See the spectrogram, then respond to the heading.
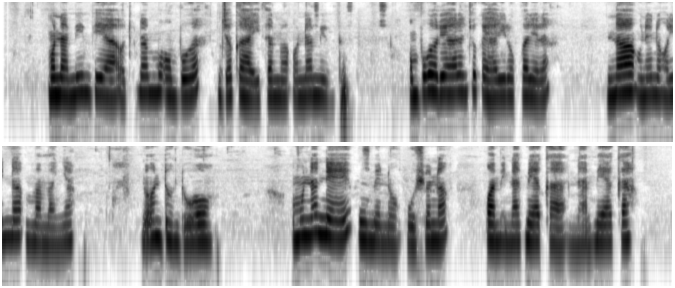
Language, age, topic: Oshiwambo, 25-35, agriculture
